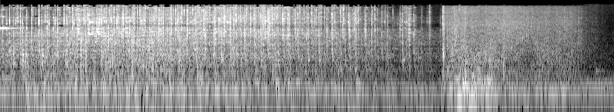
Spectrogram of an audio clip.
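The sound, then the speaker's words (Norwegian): A boat's anchor chain rattles out fast in a dense, continuous metallic clatter for several seconds, ending in a heavy thud and a fading low rumble. No one speaks. “Bare droppe ankeret.”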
